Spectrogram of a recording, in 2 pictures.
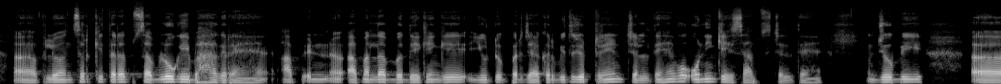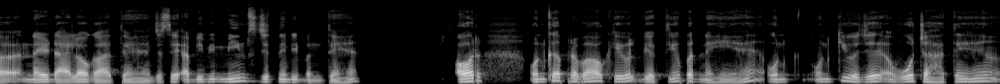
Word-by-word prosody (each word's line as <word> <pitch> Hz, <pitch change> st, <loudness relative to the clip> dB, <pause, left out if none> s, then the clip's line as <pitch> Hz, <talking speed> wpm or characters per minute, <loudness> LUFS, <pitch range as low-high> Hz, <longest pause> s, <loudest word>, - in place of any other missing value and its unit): अ, 100 Hz, -1 st, 0 dB
influencer 110 Hz, +3 st, 0 dB
की 125 Hz, -, -3 dB
तरफ 120 Hz, 0 st, +2 dB
सब 110 Hz, -, +4 dB
लोग 125 Hz, 0 st, +6 dB
ही 120 Hz, -, +4 dB
भाग 100 Hz, +1 st, -1 dB
रहे 95 Hz, -1 st, -3 dB
हैं। 95 Hz, +2 st, -7 dB, 0.2 s
आप -, -, -7 dB
इन 115 Hz, 0 st, -4 dB
अ, -, -, -2 dB
आप 105 Hz, +2 st, +1 dB
मतलब 115 Hz, 0 st, +1 dB
देखेंगे 110 Hz, +1 st, -1 dB
यूट्यूब 105 Hz, +1 st, -4 dB
पर -, -, 0 dB
जाकर 105 Hz, +1 st, 0 dB
भी 115 Hz, +2 st, -3 dB
तो 115 Hz, -, -6 dB
जो 120 Hz, +1 st, +4 dB
ट्रेंड 120 Hz, +3 st, -1 dB
चलते 100 Hz, 0 st, -3 dB
हैं -, -, 0 dB
वो -, -, +4 dB
उन्हीं 130 Hz, +2 st, -1 dB
के 125 Hz, -, -1 dB
हिसाब 100 Hz, -3 st, -4 dB
से -, -, -14 dB
चलते 90 Hz, +2 st, -9 dB
हैं। 90 Hz, +1 st, -11 dB, 0.5 s
जो 110 Hz, +1 st, +1 dB
भी 115 Hz, 0 st, +1 dB
अ, 120 Hz, -, -5 dB, 0.5 s
नए 110 Hz, 0 st, +4 dB
डायलॉग 105 Hz, 0 st, +4 dB
आते 95 Hz, +2 st, 0 dB
हैं 100 Hz, -1 st, -4 dB
जैसे 100 Hz, +3 st, 0 dB
अभी 115 Hz, +3 st, -2 dB
भी 120 Hz, +2 st, -4 dB
मीम्स 145 Hz, +5 st, -2 dB
जितने 115 Hz, -1 st, -1 dB
भी 115 Hz, +1 st, -2 dB
बनते 95 Hz, +2 st, -4 dB
हैं 125 Hz, +6 st, -4 dB, 1.0 s
और -, -, +9 dB, 0.5 s
उनका 115 Hz, -8 st, +3 dB
प्रभाव 80 Hz, -, +4 dB
केवल 135 Hz, +3 st, +2 dB
व्यक्तियों 120 Hz, +5 st, -2 dB
पर 120 Hz, -, 0 dB
नहीं 100 Hz, 0 st, -4 dB
है। 125 Hz, -, -4 dB, 0.2 s
उनक 115 Hz, 0 st, -8 dB, 0.2 s
उनकी 120 Hz, +7 st, -5 dB
वज़ह 130 Hz, +1 st, +3 dB
वो 130 Hz, +6 st, +5 dB
चाहते 105 Hz, +2 st, -1 dB
हैं 135 Hz, +3 st, -1 dB
110 Hz, 185 wpm, -22 LUFS, 105-120 Hz, 1.0 s, और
